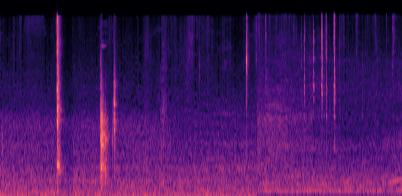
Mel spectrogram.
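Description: Metal clicks and clinks of an Allen key working a brake caliper's mounting bolt: three sharp clicks in the first half, then a few lighter ticks later on.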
